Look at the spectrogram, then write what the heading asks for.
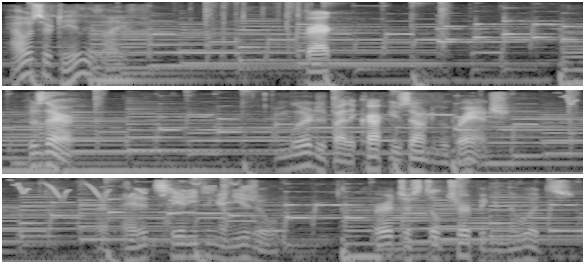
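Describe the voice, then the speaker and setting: A man with a fairly low voice reads a visual novel out loud. He mixes first-person story narration with casual streamer commentary. Loud music plays behind him. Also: expressive, normal speed, pauses often.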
